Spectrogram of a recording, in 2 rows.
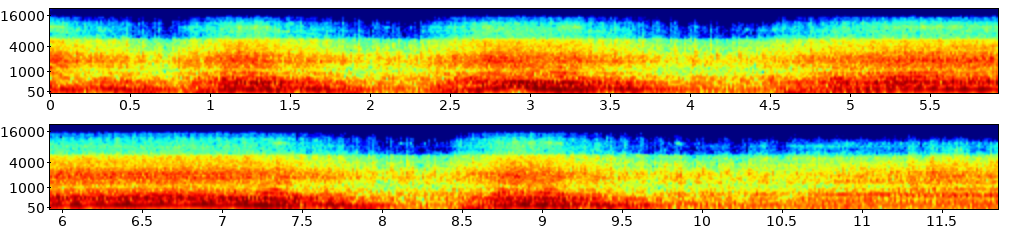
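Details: Renault Kangoo I 1.9 dCi diesel: revs rise and fall in repeated blips with a rough, uneven note as it climbs. Abnormal engine noise under acceleration, accompanied by black smoke; cause unknown.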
